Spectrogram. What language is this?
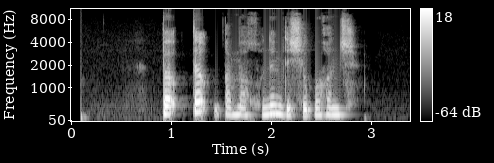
Kabardian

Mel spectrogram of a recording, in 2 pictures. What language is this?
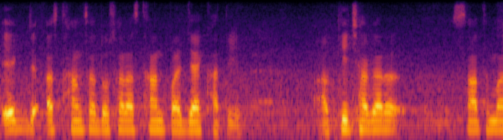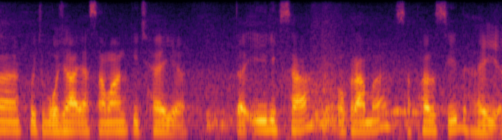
Maithili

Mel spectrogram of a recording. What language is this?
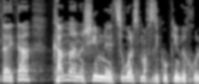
Hebrew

